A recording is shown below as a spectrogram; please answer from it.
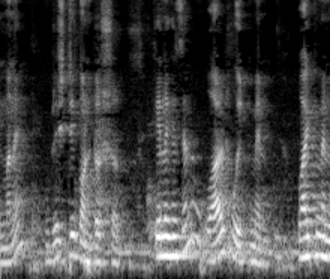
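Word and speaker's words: Whitman: অফ the rain মানে বৃষ্টিকণ্ঠস্বর কিন্তু লিখেছেন ওয়ার্ল্ড হুইটম্যান হোয়াইটম্যান না এটা হুইট হুইটম্যান হোয়েটম্যান ঠিক আছে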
